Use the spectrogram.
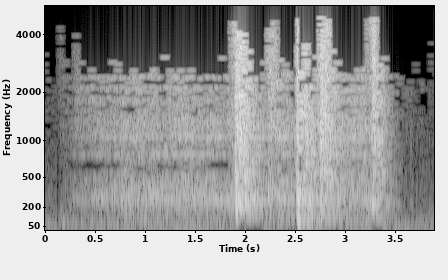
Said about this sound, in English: The repeller ray smashing against the tree trunk.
